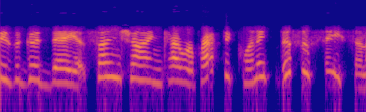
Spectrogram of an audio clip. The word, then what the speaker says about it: chiropractic: And by the way, the word chiropractic has 4 syllables. The faster you say it, we're not educating people how to say it correctly. So when you say chiropractic fast, that's what they hear, then we're putting wrong information out there. Chiropractic. It takes 4 syllables to say that correctly.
